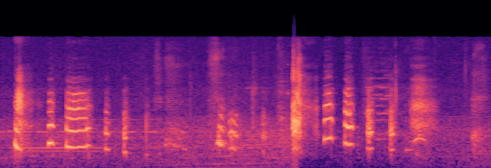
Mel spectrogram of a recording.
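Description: A toddler's excited voice: a quick string of short, high-pitched squeals and cries, about a dozen in all.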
